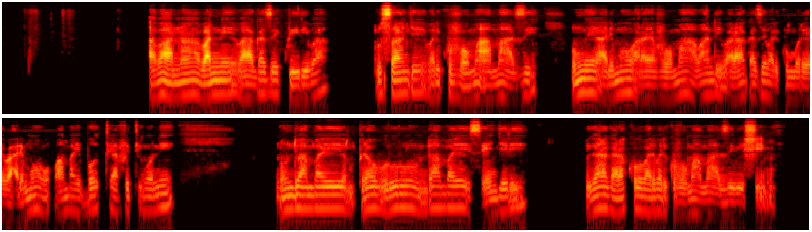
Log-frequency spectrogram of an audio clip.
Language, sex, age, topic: Kinyarwanda, female, 25-35, health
